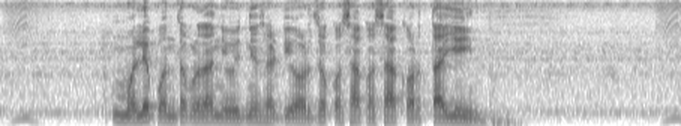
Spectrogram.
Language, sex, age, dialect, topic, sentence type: Marathi, male, 31-35, Varhadi, banking, question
